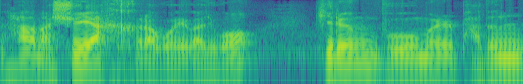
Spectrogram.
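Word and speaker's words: המשיח: 그리스도라는 말은 메시아라는 말이고, 히브리어로 굳이 발음하자면 하마쉬야흐라고 해가지고 기름 부음을 받은 자 이런 뜻이고, 그것은 곧 하나님이 세우시는 왕이다 이런 뜻이에요.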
